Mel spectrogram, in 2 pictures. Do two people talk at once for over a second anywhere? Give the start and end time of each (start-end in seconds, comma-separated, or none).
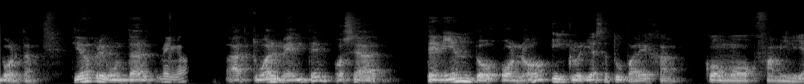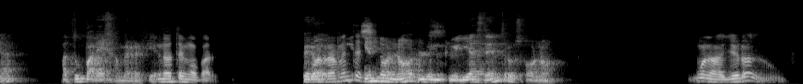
11.1-12.5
